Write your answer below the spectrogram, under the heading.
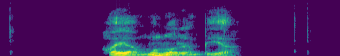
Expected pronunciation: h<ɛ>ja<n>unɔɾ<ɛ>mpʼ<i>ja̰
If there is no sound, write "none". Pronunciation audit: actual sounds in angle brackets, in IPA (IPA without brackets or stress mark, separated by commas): a, m, ɛ, i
